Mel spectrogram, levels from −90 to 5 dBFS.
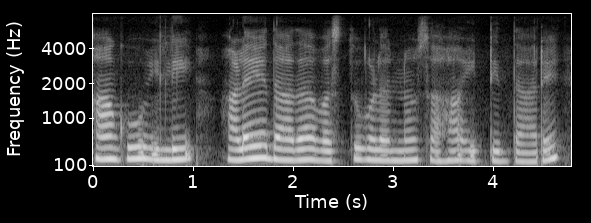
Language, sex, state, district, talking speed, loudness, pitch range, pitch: Kannada, female, Karnataka, Bangalore, 75 wpm, -16 LUFS, 190-215 Hz, 200 Hz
